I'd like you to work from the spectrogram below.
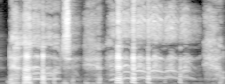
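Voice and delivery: high, bursting laugh at his own joke; big laugh. Real, not acted. Streamer laughing at his own joke about the French, bursting laugh. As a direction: crack up at your own dark joke.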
